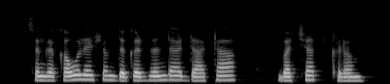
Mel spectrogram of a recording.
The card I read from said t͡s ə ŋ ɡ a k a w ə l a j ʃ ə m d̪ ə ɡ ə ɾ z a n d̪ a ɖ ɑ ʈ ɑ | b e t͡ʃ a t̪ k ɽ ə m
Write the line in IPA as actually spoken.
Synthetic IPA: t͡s ə ŋ ɡ a k a w ə l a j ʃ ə m d̪ ə ɡ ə ɾ z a n d̪ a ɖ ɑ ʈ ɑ | b a t͡ʃ a t̪ k ɽ ə m

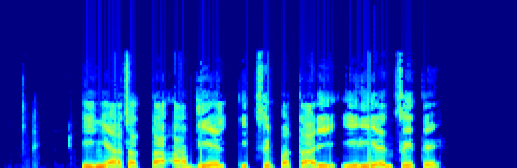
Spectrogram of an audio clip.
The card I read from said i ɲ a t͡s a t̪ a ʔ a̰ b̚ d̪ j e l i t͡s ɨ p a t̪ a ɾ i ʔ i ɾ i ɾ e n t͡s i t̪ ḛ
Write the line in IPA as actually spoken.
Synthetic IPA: i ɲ a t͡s a t̪ a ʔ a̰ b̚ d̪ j e l i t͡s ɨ p a t̪ a ɾ i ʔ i ɾ i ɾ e n t͡s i t̪ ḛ

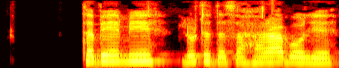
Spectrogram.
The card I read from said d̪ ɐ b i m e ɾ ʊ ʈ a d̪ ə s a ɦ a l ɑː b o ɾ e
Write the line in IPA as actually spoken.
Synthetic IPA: t̪ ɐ b e m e l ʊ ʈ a d̪ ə s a ɦ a ɾ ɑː b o l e

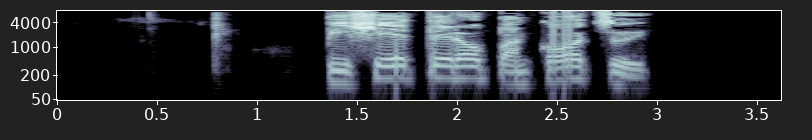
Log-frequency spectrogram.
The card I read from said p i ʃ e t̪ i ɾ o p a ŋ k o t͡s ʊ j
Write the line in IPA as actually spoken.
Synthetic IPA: p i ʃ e t̪ e ɾ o p a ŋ k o t͡s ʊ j

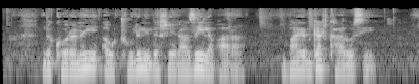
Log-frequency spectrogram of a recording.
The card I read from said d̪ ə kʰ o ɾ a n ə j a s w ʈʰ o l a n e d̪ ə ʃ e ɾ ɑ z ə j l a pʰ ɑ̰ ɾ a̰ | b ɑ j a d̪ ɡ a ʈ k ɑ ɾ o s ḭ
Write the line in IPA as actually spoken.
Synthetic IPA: d̪ ə kʰ o ɾ a n ə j a w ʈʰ o l a n e d̪ ə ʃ e ɾ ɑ z ə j l a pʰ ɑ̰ ɾ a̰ | b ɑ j a d̪ ɡ a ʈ kʰ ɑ ɾ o s ḭ

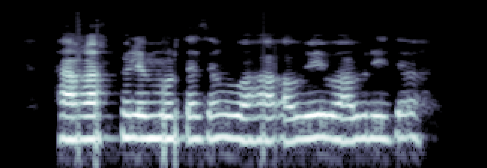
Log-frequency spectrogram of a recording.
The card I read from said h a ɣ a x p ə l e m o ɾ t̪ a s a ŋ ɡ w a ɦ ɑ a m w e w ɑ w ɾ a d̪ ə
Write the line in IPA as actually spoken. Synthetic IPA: h a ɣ a x p ə l e m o ɾ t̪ a z a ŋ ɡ w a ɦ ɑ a w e w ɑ w ɾ e d̪ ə

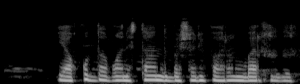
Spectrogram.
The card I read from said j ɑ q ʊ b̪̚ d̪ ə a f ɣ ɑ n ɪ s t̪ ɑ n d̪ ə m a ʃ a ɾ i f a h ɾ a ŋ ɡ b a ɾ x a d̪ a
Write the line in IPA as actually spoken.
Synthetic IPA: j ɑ q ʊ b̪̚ d̪ ə a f ɣ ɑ n ɪ s t̪ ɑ n d̪ ə b a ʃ a ɾ i f a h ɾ a ŋ ɡ b a ɾ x a d̪ a

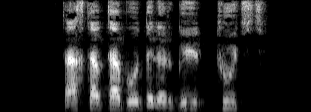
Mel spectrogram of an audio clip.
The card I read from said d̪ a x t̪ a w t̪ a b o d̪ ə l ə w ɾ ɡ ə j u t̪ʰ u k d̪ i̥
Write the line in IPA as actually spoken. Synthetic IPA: t̪ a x t̪ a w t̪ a b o d̪ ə l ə ɾ ɡ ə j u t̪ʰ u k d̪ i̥

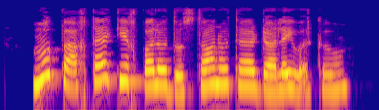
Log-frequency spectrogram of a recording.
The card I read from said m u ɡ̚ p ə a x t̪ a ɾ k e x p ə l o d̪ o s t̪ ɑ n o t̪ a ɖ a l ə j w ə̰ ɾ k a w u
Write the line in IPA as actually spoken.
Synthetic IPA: m u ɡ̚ p ə a x t̪ a ɾ k e x p ə l o d̪ o s t̪ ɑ n o t̪ a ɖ ɑ l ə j w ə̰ ɾ k a w u

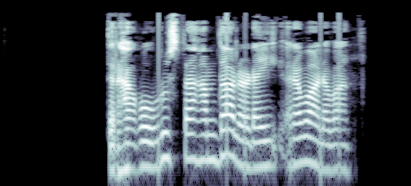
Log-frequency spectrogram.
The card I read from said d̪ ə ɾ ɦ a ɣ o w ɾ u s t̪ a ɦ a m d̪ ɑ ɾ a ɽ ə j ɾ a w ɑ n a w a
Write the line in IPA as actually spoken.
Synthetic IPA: t̪ ə ɾ ɦ a ɣ o w ɾ u s t̪ a ɦ a m d̪ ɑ l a ɽ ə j ɾ a w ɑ n a w a

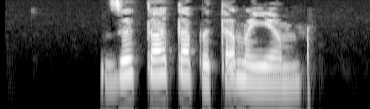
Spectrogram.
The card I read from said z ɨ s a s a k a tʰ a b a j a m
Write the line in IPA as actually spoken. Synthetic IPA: z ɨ t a t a p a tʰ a m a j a m

